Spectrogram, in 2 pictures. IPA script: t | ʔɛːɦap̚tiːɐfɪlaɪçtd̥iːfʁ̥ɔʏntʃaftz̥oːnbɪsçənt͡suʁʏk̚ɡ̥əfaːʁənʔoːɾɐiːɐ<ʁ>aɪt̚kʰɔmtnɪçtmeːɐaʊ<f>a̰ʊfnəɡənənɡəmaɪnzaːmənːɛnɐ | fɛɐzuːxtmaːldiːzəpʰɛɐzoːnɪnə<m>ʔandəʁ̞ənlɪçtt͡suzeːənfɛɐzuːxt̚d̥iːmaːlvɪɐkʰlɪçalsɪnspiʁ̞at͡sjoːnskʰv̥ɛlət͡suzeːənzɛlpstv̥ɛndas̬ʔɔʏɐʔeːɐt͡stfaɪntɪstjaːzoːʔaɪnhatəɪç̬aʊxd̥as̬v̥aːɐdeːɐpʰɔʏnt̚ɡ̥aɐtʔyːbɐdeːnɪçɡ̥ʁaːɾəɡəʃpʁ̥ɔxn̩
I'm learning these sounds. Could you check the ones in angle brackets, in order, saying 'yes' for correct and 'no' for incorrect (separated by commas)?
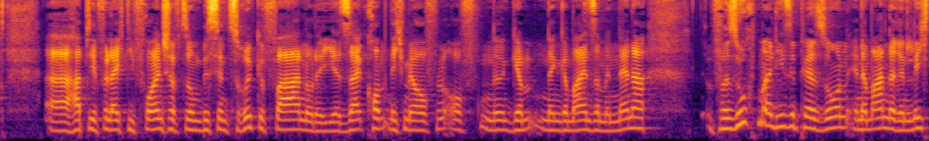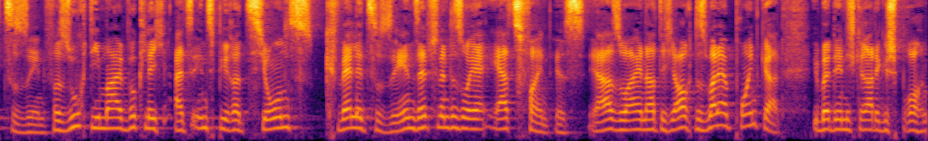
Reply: no, yes, yes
